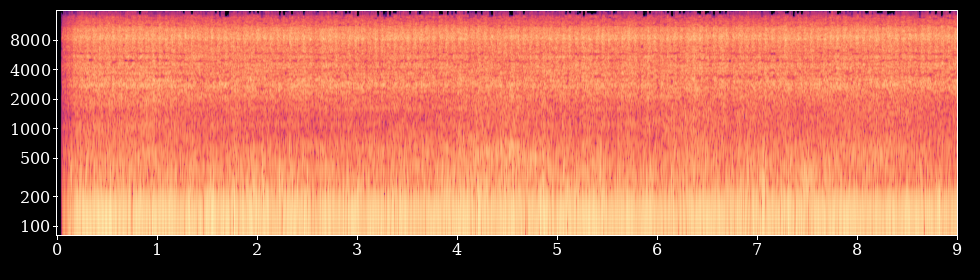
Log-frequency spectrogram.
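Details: Toyota 4Runner at idle with slight revving: constant metallic hiss and rasp over the engine from broken aluminium starter housing pieces behind the torque converter; fixed by dropping the transmission, removing the converter and replacing the starter.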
